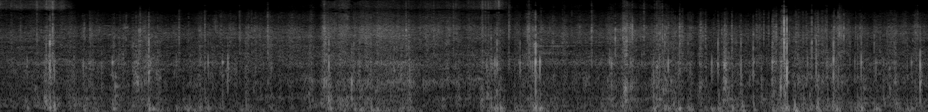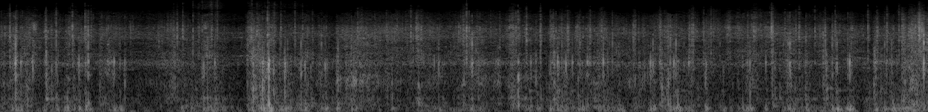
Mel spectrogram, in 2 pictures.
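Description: Mountain bike descending a rough dirt trail: tyres rolling over dirt and dry leaves, with irregular knocks and rattles from the bike over bumps. The loudest knock comes about nine seconds in.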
